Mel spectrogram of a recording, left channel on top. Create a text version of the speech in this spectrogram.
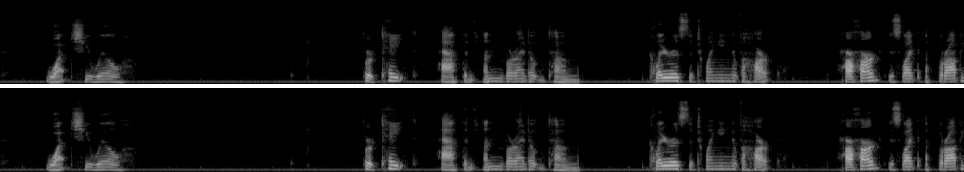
what she will. For Kate hath an unbridled tongue, clear as the twanging of a harp. Her heart is like a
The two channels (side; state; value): both; normal; correlation 0.94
